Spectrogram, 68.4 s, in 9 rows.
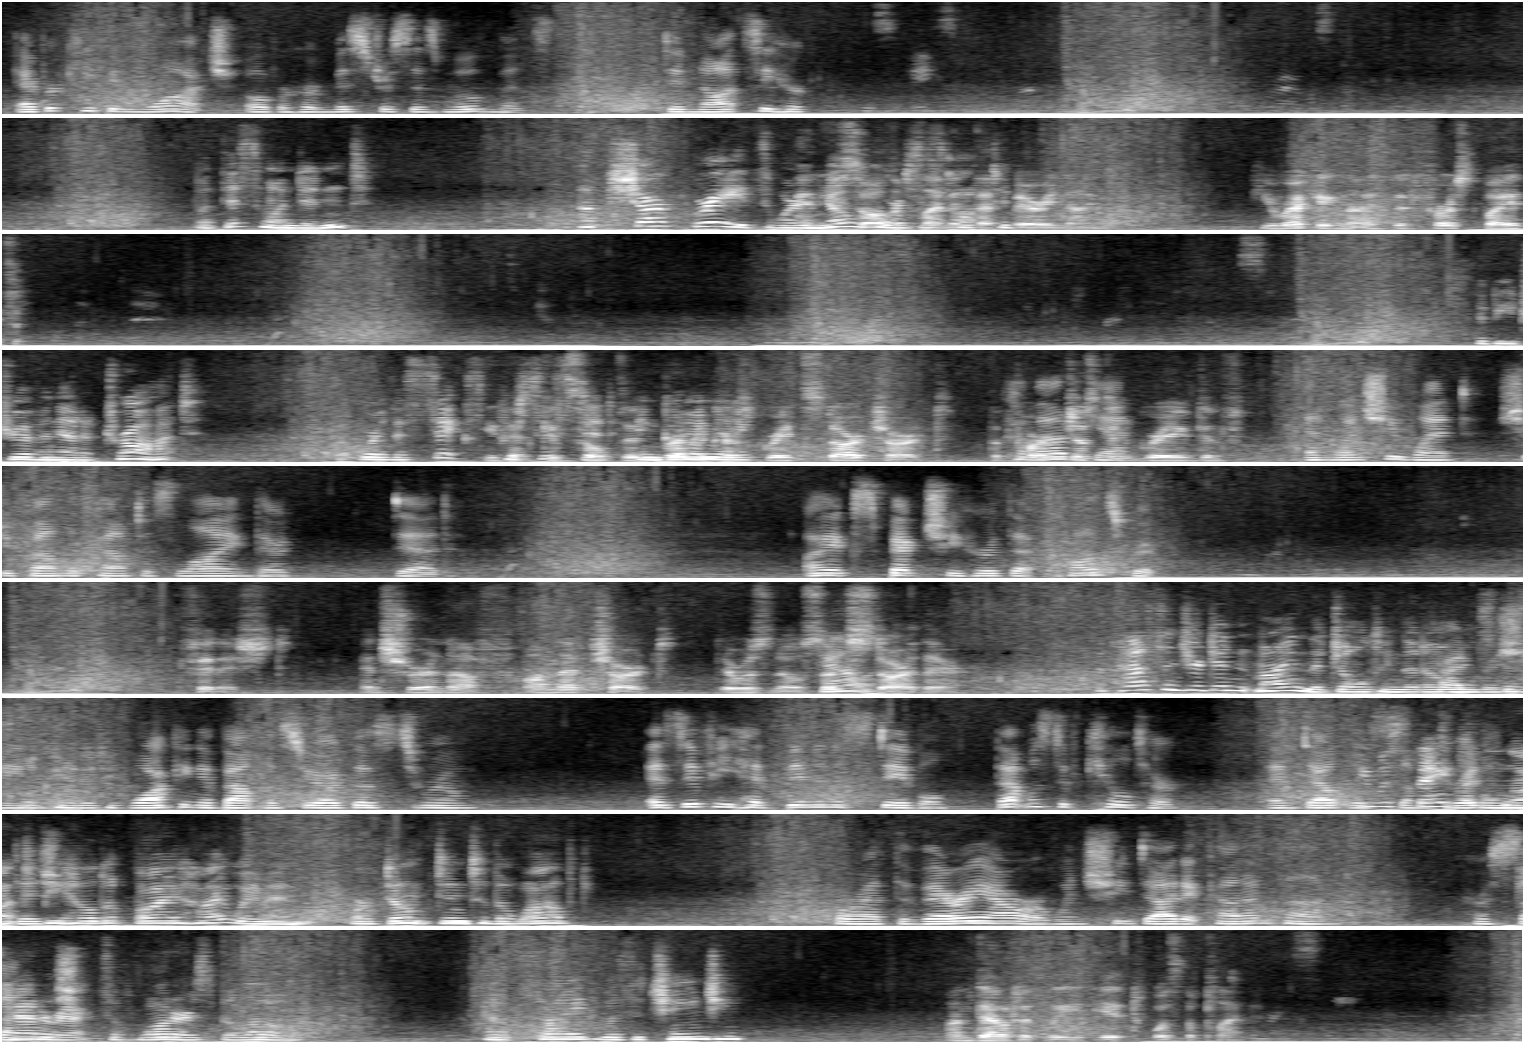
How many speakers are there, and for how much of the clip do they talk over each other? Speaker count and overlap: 4, about 16%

